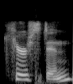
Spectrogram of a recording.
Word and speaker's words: Kirsten: Well, so first off, I pronounce it Kirsten.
